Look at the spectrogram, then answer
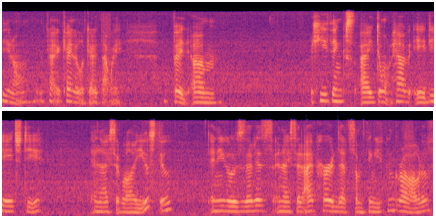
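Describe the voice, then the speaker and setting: Over noticeable background noise, a woman speaks at a fairly slow pace with a very deep, low pitch, ordinary pitch variation, and long, frequent pauses. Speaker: mental health vlogger. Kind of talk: personal vlog monologue. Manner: rambling, jumps between topics.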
